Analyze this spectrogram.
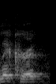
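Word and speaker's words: Likert: Now um Renis um um actually pronounces pronounce his name licard but I I'll stick with liyker.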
